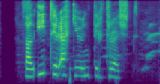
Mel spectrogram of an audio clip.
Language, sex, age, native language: Icelandic, male, 9, Icelandic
